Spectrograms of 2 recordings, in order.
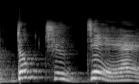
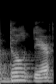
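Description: First: Slow threat with a long, heavy DARE; acted fury, drag out "dare"; menacing, drawn-out warning; really angry. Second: Said in the usual way. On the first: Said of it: "Bem bravo". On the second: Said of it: "Ao invés de você falar".

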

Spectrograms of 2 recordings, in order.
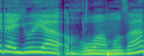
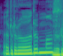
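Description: First: Said in the usual way. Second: Rohrmoser with a rolled R, imitating Achim. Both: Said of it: "oder wie Achim das sagen würde".

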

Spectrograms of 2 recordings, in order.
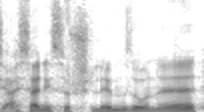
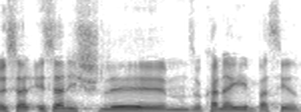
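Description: First: Low, soft aside, it's no big deal; mild hushed consolation; quiet reassurance. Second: Raised consoling voice to the barmaid; a bit louder. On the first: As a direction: murmur it just to her. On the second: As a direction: say it so she can hear. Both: Retold or imitated. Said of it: "ein bisschen lauter so zu ihr".

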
